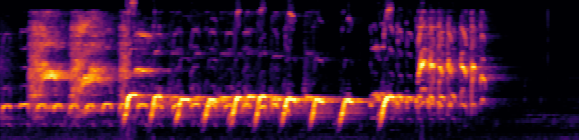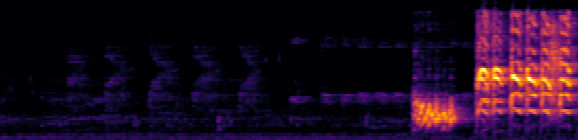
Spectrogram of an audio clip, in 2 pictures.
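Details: Training song of a greater green leafbird: a rapid string of about a dozen sharp downslurred whistles over buzzy chatter, a pause, then harsh bursts.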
